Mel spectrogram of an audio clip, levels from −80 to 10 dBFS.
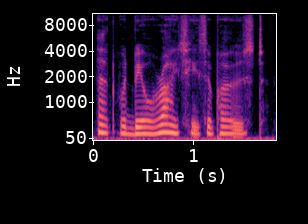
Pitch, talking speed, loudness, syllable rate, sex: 180 Hz, 230 wpm, -15 LUFS, 5.4 syllables/s, female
